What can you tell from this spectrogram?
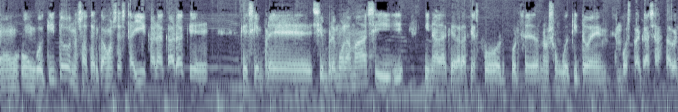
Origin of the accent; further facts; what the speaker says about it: Asturias, Spain; Sí, somos asturianos, sí.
